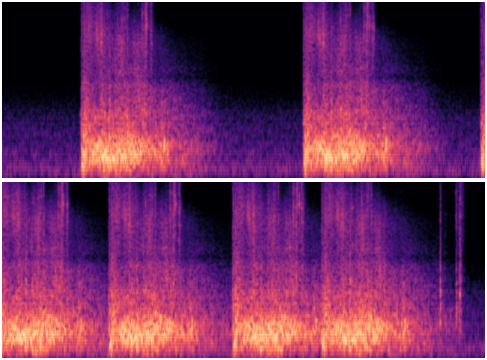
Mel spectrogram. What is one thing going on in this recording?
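A rifle fires loud, booming shots that echo and fade.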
